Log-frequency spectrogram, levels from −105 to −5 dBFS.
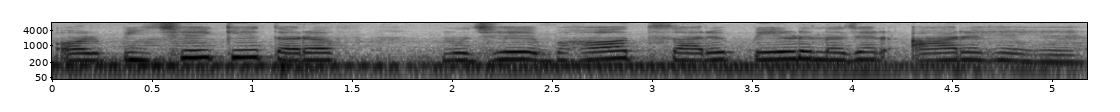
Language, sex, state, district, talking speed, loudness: Hindi, female, Punjab, Fazilka, 140 wpm, -14 LUFS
